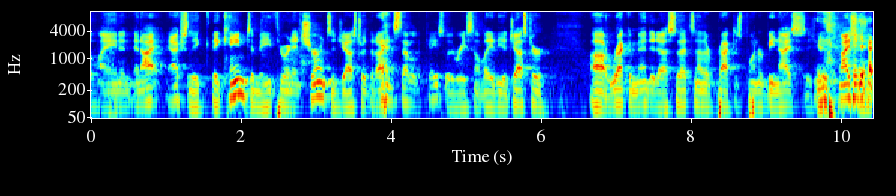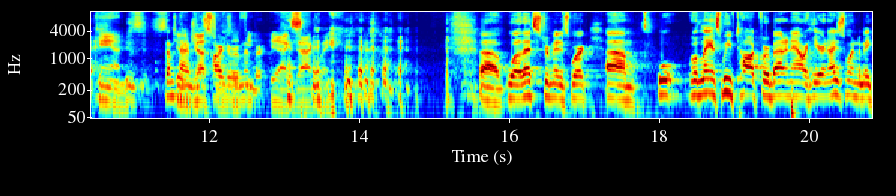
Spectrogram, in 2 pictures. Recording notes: Ive from the 2019 Georgia Trial Lawyers Association Conference. In a special episode recorded live at the Georgia Trial Lawyers Association’s 2019 Holiday Workshop in Atlanta.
